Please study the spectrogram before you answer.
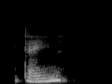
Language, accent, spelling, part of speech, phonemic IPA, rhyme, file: English, Southern England, Dane, noun / proper noun, /deɪn/, -eɪn, LL-Q1860 (eng)-Dane.wav
- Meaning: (noun) A person from Denmark or of Danish descent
